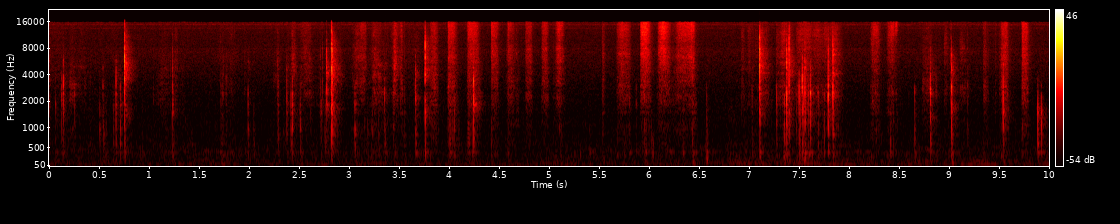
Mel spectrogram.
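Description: A small, flat, white and green printed paper or card sachet, held in both hands, is tapped and handled with long painted nails. Quiet, crisp, bright clicks and crinkly scratches come in irregular bursts, each dying away almost instantly with very little low end.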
